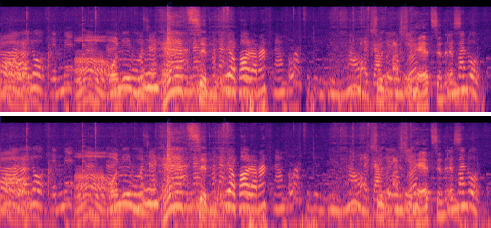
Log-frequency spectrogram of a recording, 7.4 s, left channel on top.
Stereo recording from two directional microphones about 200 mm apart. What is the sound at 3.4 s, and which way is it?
Speech, 45° right (ahead or behind).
